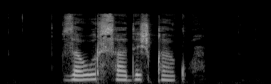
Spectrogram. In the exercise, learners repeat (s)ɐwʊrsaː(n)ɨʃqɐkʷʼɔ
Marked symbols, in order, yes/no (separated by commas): no, no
